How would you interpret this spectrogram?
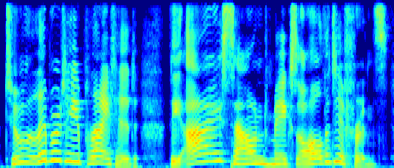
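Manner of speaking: very high and thin, leaning on liberty; thin voice, stress liberty. A narrator's reading. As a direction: correct him, landing hard on liberty. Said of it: "the thin voice corrected".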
